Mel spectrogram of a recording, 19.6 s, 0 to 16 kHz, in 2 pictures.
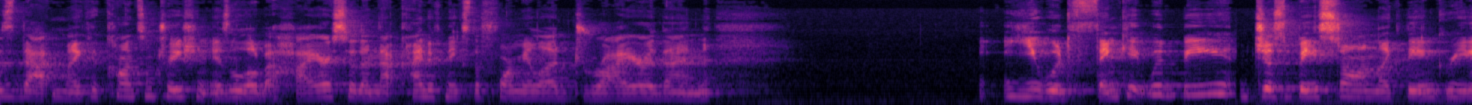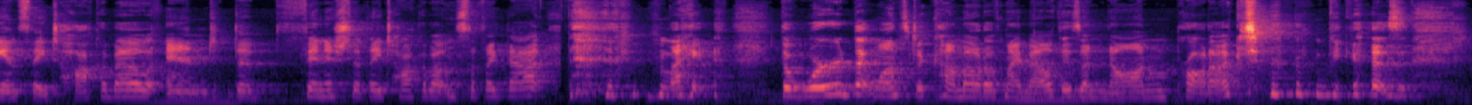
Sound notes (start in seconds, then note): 13.6 giggles; 18.2 giggles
